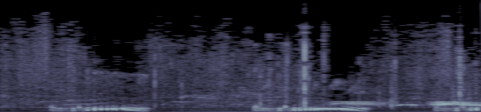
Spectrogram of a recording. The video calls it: เสียง นกพิราบ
